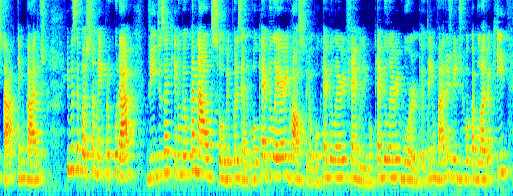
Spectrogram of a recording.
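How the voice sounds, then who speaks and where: A woman with a Brazilian Portuguese accent explaining exam tips to the camera as an English teacher. She checks in with her listeners often. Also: medium pitch. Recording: echoey room.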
